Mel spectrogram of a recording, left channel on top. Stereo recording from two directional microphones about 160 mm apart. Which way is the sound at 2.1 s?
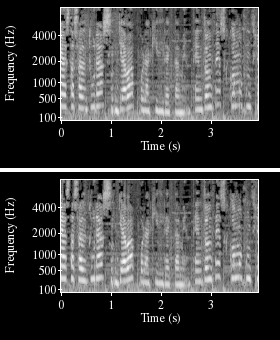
5° right (ahead or behind).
